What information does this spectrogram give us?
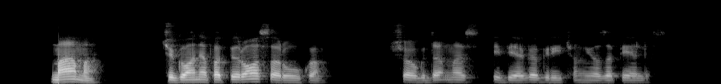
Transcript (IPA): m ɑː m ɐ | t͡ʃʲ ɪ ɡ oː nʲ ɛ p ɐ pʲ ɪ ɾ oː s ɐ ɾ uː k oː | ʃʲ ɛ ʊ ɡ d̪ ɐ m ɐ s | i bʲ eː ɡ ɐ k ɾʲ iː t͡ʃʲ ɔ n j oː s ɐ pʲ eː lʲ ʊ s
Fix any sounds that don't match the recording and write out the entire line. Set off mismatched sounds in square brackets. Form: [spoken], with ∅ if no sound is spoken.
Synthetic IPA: m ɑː m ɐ | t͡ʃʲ ɪ ɡ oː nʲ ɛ p ɐ pʲ ɪ ɾ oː s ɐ ɾ uː k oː | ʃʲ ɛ ʊ ɡ d̪ ɐ m ɐ s | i bʲ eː ɡ ɐ [ɡ] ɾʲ iː t͡ʃʲ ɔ n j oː [z] ɐ pʲ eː lʲ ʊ s

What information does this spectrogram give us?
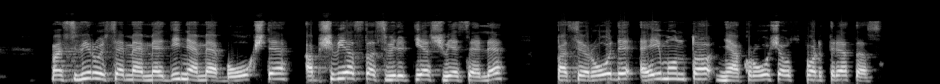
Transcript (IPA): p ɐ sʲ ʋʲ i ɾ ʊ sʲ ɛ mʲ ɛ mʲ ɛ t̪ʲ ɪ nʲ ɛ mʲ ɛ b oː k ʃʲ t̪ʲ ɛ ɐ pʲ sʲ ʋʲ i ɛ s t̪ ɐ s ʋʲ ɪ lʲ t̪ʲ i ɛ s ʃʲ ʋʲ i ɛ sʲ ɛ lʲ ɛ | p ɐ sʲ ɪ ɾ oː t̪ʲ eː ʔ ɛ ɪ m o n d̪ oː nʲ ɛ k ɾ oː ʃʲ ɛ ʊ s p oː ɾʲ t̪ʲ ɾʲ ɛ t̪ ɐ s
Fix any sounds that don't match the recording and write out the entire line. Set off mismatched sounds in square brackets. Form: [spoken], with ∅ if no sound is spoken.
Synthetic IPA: p ɐ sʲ ʋʲ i ɾ ʊ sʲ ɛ mʲ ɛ mʲ ɛ [d̪ʲ] ɪ nʲ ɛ mʲ ɛ b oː k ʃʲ t̪ʲ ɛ ɐ pʲ [ʃʲ] ʋʲ i ɛ s t̪ ɐ s ʋʲ ɪ lʲ t̪ʲ i ɛ s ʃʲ ʋʲ i ɛ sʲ ɛ lʲ ɛ | p ɐ sʲ ɪ ɾ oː [d̪ʲ] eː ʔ ɛ ɪ m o n [t̪] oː nʲ ɛ k ɾ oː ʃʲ ɛ ʊ s p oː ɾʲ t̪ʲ ɾʲ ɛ t̪ ɐ s

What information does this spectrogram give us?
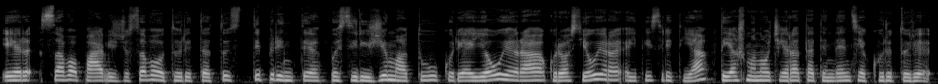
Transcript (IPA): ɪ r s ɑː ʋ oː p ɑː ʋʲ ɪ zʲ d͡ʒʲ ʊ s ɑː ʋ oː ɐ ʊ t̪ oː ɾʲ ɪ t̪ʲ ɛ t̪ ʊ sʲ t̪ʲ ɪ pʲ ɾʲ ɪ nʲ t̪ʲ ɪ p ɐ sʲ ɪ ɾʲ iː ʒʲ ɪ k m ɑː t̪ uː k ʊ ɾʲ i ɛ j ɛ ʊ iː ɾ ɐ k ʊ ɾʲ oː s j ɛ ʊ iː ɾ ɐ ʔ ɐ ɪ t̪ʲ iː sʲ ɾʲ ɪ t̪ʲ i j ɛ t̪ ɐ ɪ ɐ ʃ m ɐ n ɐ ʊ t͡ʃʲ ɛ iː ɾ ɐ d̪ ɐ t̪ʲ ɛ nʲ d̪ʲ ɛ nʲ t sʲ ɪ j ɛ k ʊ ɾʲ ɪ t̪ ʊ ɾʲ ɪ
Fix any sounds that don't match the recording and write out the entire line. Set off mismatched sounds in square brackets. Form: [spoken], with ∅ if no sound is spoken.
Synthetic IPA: ɪ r s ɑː ʋ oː p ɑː ʋʲ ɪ zʲ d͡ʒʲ ʊ s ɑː ʋ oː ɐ ʊ t̪ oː ɾʲ ɪ t̪ʲ ɛ t̪ ʊ sʲ t̪ʲ ɪ pʲ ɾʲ ɪ nʲ t̪ʲ ɪ p ɐ sʲ ɪ ɾʲ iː ʒʲ ɪ [∅] m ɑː t̪ uː k ʊ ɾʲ i ɛ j ɛ ʊ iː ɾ ɐ k ʊ ɾʲ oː s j ɛ ʊ iː ɾ ɐ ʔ ɐ ɪ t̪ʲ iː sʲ ɾʲ ɪ t̪ʲ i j ɛ t̪ ɐ ɪ ɐ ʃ m ɐ n ɐ ʊ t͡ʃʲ ɛ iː ɾ ɐ [t̪] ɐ t̪ʲ ɛ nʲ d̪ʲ ɛ nʲ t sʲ ɪ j ɛ k ʊ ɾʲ ɪ t̪ ʊ ɾʲ ɪ

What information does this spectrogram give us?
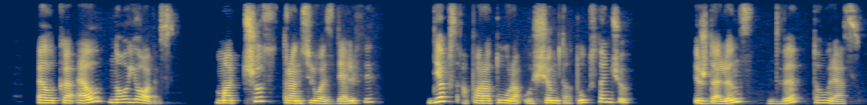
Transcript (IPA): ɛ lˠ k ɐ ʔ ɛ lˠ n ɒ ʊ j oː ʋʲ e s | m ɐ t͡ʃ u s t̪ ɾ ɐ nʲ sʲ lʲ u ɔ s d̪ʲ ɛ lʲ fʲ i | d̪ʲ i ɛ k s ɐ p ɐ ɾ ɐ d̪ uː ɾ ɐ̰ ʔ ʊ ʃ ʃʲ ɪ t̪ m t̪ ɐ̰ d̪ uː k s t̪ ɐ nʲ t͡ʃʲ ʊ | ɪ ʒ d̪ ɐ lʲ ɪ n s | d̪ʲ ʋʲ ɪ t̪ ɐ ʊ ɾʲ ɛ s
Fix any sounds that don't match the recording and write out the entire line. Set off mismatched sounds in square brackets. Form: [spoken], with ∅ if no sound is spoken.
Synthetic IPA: ɛ lˠ k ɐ ʔ ɛ lˠ n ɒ ʊ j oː ʋʲ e s | m ɐ t͡ʃ [ʊ] s t̪ ɾ ɐ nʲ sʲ lʲ u ɔ s d̪ʲ ɛ lʲ fʲ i | d̪ʲ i ɛ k s ɐ p ɐ ɾ ɐ [t̪] uː ɾ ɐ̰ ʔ ʊ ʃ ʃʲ ɪ [∅] m t̪ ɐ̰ [t̪] uː k s t̪ ɐ nʲ t͡ʃʲ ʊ | ɪ ʒ d̪ ɐ lʲ ɪ n s | d̪ʲ ʋʲ ɪ t̪ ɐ ʊ ɾʲ ɛ s

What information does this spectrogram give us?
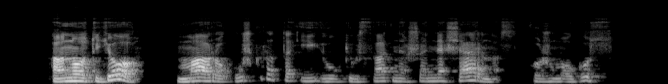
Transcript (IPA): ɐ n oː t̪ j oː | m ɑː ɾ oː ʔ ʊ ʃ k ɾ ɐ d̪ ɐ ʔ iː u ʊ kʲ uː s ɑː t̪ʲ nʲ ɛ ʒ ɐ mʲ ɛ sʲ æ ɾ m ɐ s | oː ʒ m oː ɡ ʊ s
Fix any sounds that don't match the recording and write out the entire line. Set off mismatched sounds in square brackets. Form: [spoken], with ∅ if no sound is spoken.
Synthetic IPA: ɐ n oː t̪ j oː | m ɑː ɾ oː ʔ ʊ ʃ k ɾ ɐ [t̪] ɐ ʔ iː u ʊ kʲ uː s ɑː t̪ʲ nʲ ɛ [ʃ] ɐ [nʲ] ɛ [ʃʲ] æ ɾ [n] ɐ s | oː ʒ m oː ɡ ʊ s

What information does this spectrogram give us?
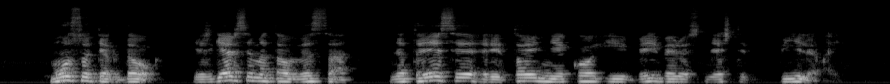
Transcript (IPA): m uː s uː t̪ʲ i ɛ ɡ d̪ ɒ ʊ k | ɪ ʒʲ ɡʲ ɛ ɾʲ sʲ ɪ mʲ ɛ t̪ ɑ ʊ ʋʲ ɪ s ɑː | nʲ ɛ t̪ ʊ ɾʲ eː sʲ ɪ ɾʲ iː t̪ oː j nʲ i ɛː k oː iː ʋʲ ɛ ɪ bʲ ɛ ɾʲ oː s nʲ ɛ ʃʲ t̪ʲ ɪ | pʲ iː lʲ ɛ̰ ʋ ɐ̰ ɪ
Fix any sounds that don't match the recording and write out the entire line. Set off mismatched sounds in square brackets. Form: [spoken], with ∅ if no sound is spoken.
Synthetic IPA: m uː s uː t̪ʲ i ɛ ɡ d̪ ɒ ʊ k | ɪ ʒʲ ɡʲ ɛ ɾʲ sʲ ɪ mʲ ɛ t̪ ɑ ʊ ʋʲ ɪ s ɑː | nʲ ɛ t̪ ʊ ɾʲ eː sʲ ɪ ɾʲ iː t̪ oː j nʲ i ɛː k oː iː ʋʲ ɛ ɪ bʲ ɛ ɾʲ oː s nʲ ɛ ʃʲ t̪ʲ ɪ | pʲ iː lʲ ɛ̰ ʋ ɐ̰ ɪ

